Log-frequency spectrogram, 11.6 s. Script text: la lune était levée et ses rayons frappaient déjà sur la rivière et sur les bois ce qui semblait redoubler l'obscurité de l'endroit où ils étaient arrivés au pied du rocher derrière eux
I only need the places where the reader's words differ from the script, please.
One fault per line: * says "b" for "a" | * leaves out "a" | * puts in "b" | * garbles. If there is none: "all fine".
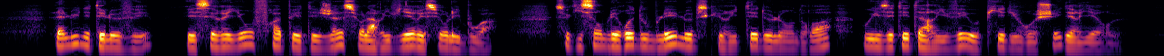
all fine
